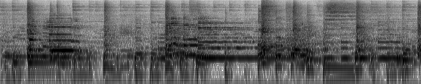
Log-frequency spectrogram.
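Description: Blues band playing an instrumental passage: guitar playing held notes over a drum kit, with several drum hits through the passage.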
